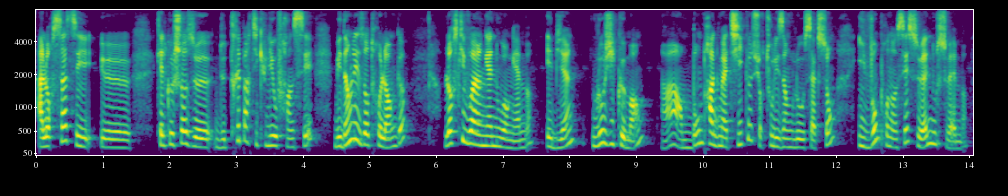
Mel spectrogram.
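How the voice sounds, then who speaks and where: A woman with a southern French accent teaching English pronunciation to French speakers, with many fillers and pauses, who draws out her English example words. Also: mid-range voice, animated, darkish tone. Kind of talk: spoken lesson.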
